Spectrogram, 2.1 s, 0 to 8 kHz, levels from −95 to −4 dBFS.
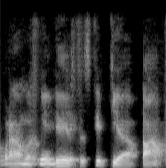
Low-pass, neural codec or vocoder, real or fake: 7.2 kHz; codec, 16 kHz, 1 kbps, FreqCodec, larger model; fake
